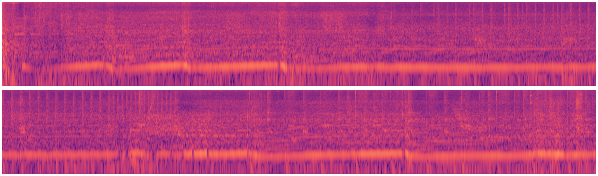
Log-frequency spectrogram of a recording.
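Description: A racing car engine roars at high speed, climbing in pitch and dropping sharply at each gear change.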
